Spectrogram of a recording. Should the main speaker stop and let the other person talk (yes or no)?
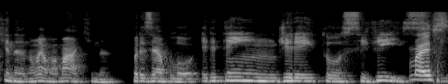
yes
